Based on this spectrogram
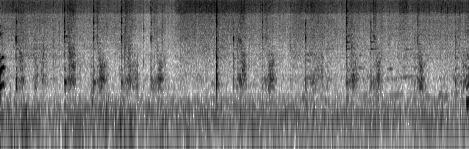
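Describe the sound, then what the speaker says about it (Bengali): Chopped tomatoes sauté in a pan for a meat khichuri, a constant sizzle broken by repeated spatula scrapes and clinks against the pan at an irregular, busy rhythm, close and without speech. "দিয়ে দেবো কেটে রাখা টমেটো। আমি ভালো করে কষিয়ে নেব।"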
